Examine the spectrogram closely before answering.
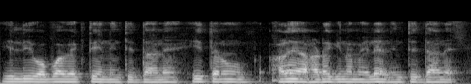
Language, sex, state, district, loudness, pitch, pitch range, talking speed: Kannada, male, Karnataka, Koppal, -16 LUFS, 120 Hz, 115-125 Hz, 115 wpm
